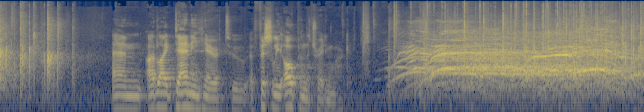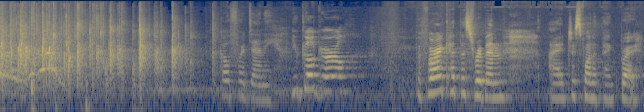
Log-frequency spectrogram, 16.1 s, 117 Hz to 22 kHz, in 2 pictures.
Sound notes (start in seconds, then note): 4.8 cheering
